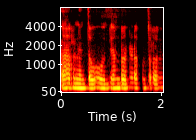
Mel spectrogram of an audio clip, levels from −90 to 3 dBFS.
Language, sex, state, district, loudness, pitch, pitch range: Kannada, male, Karnataka, Belgaum, -26 LUFS, 155 Hz, 155-160 Hz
